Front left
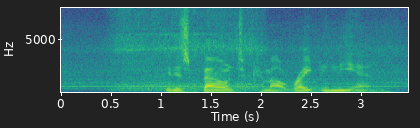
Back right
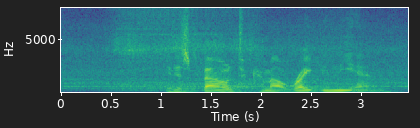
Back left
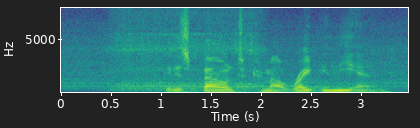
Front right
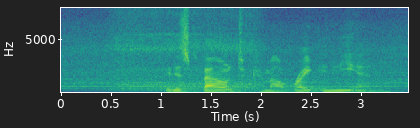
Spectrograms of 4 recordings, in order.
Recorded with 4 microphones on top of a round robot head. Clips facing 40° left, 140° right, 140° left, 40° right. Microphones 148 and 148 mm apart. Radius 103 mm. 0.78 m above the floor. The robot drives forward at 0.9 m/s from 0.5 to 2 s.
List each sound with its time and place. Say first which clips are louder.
1.0 s a man speaking: front left 4 dB, back left 4 dB; 65° left, 1.3 m; by 3.4 s 110° left, 1.2 m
